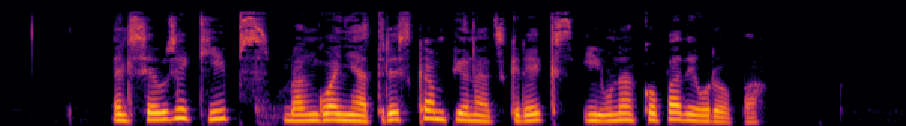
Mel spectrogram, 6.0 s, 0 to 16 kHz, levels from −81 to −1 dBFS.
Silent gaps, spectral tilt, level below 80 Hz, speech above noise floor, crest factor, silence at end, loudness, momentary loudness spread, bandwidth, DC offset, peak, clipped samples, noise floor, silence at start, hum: none; -6 dB/octave; -68 dBFS; 54 dB; 18 dB; 1 s; -19 LUFS; 8 LU; 11.5 kHz; under 0.1%; -2 dBFS; under 0.1%; -72 dBFS; 0.75 s; none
